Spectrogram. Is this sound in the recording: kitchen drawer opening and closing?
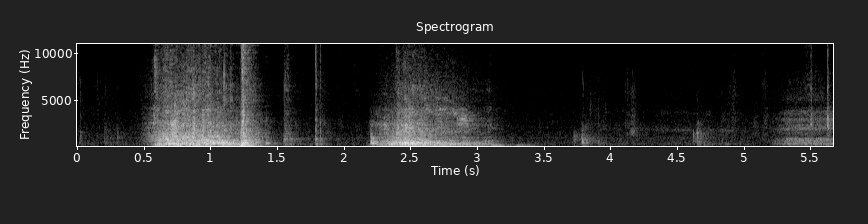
yes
